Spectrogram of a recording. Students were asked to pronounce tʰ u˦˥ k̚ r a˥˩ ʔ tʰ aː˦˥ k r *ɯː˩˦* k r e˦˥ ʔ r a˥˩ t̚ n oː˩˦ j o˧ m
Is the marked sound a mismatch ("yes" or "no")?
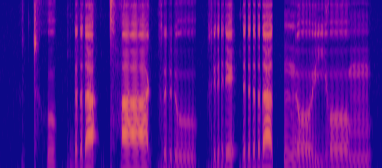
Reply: yes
